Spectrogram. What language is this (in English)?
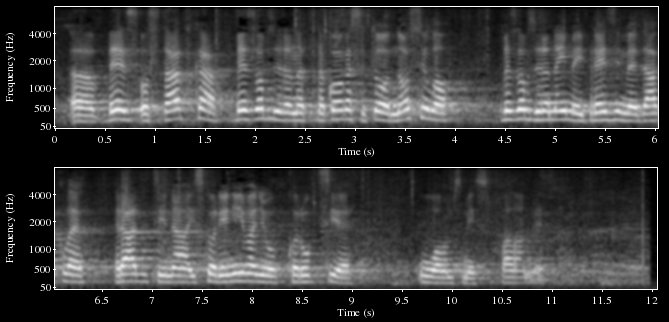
Croatian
